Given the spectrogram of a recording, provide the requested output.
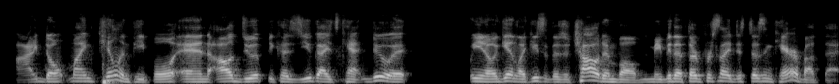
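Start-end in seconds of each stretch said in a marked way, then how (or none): none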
